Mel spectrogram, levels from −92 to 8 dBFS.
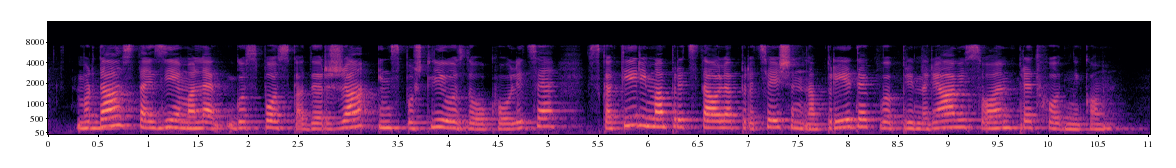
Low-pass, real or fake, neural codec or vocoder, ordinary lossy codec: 7.2 kHz; real; none; none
